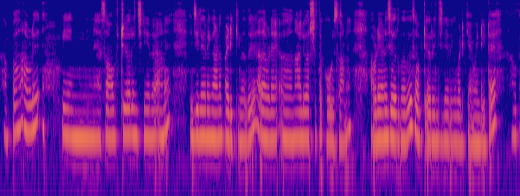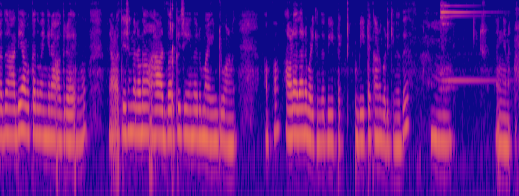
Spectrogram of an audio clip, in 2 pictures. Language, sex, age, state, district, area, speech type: Malayalam, female, 45-60, Kerala, Wayanad, rural, spontaneous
